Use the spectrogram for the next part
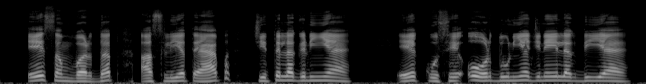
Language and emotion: Dogri, surprised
